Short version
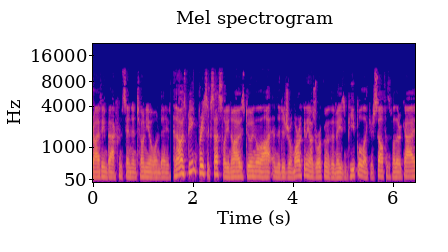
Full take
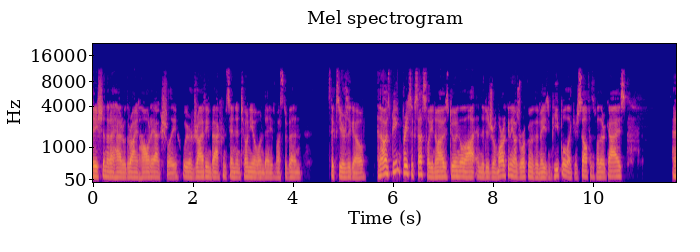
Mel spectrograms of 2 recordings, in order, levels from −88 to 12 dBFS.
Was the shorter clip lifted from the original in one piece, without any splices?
no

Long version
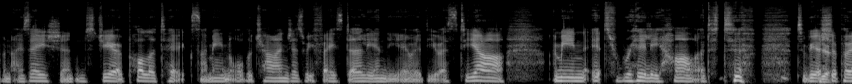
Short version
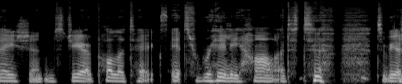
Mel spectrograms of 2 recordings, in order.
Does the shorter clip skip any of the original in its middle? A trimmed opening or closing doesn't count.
yes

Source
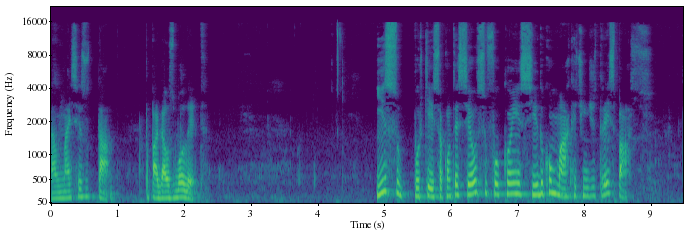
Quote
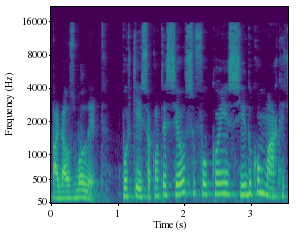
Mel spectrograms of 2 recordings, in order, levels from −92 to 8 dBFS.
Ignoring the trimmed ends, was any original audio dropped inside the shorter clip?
yes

